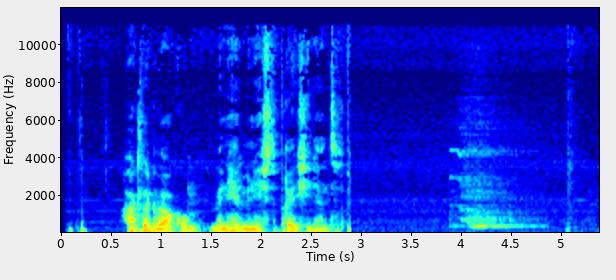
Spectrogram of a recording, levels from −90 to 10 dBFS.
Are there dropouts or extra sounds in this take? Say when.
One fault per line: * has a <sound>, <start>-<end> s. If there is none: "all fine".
* has a squeak, 3.9-4.9 s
